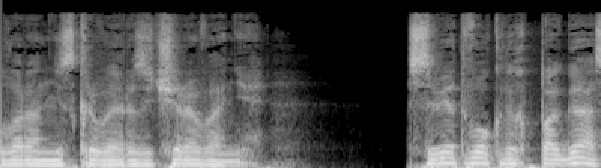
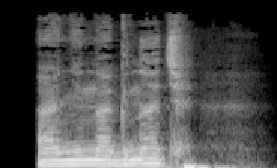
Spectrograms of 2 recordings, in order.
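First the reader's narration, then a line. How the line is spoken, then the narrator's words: Sighing. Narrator (Russian): хозяин снова вздохнул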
